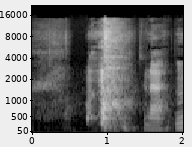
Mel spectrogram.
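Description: A man sneezes once, a single sharp burst about a second in, after a brief faint intake of breath. A short spoken filler follows near the end.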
